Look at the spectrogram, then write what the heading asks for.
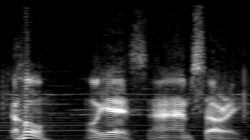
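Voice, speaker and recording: A man's voice: on the low side, sing-song, normal speed. An actor playing a wry, world-weary private detective who narrates his own case in 1940s radio drama style. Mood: distracted, matter-of-fact. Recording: dull vintage radio recording with music.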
